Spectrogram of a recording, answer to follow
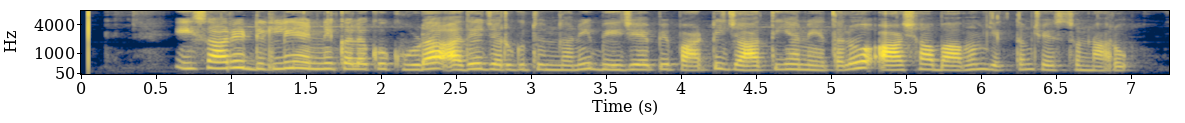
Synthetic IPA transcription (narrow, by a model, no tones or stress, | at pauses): iːsaːɾiɖilːiːe̞nːikɐlɐkukuːɽaːʔɐd̪e̞ːd͡ʒɐɾuɡut̪und̪ɐnibiːd͡ʒe̞ːpiːpaːɾʈiːd͡ʒaːt̪iːjɐnɛːt̪ɐlo̞ːʔaːʃaːbʱaːʋɐmjɐk̚t̪ɐmt͡ʃe̞ːst̪unːaːɾu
